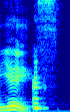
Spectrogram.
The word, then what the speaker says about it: Yeats: it's from that that yeats poem um is it wait isn't it yates is it keats and yates or yeats and kates it's keats and yates eating cats and meats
